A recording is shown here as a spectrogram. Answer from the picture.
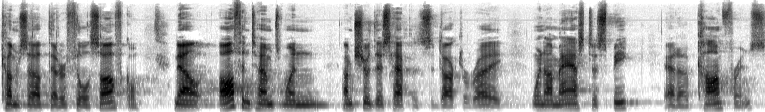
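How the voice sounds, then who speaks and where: Lively intonation marks this man's speech in a Southern US accent. His pace is moderate. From US South, Mississippi. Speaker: philosophy lecturer and apologist. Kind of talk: conference lecture.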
